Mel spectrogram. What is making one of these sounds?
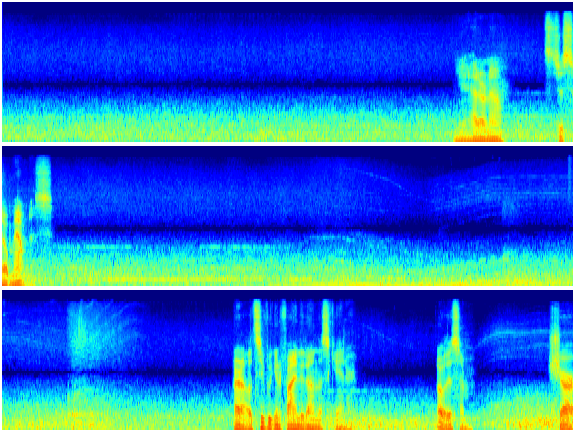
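A spaceship engine hums steadily as the craft flies.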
